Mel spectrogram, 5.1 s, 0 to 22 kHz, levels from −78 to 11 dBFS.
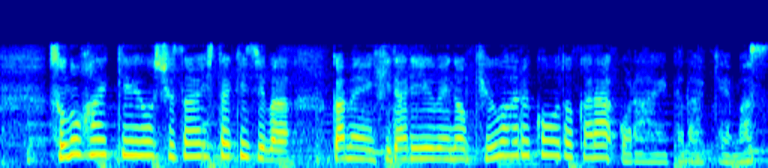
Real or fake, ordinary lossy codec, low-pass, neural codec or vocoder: fake; none; 7.2 kHz; vocoder, 22.05 kHz, 80 mel bands, WaveNeXt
